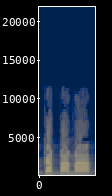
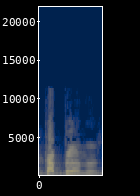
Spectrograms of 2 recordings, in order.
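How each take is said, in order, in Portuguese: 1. Todas as sílabas são quase igualmente fortes. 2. Uma sílaba é mais forte que as outras. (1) "todas as sílabas são fortes. Fica kataná" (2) "não é katana"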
